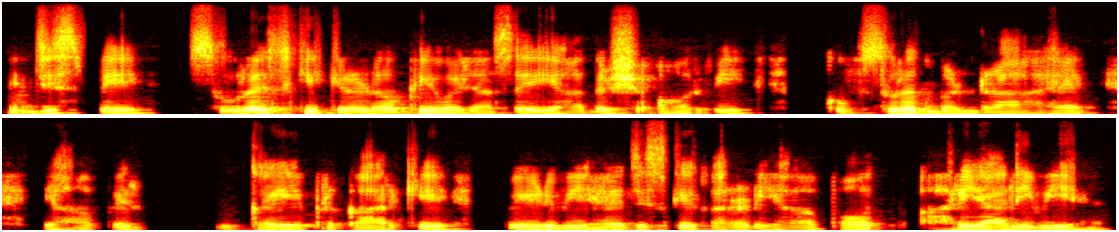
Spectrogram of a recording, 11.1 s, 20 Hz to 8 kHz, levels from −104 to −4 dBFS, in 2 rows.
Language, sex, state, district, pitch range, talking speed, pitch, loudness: Hindi, male, Uttarakhand, Uttarkashi, 105-115 Hz, 165 wpm, 110 Hz, -20 LUFS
